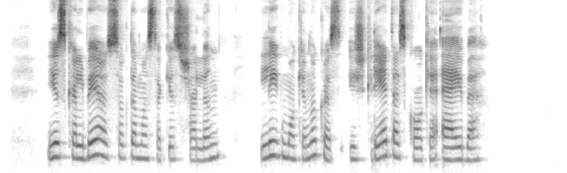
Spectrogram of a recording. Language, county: Lithuanian, Vilnius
